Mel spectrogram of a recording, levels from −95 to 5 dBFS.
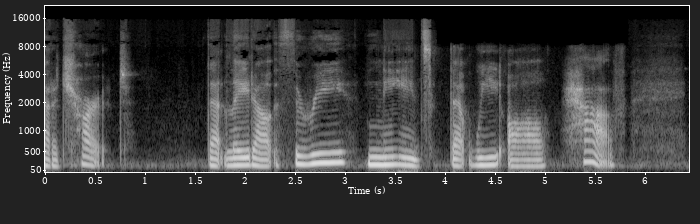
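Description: From 3.35 s, right after "that laid out three", the speech turns rough and muffled, with a coarse, watery texture, and it stays that way to the end at about 6.4 s. The top of the spectrum goes as well, from around 20 kHz down to 8 kHz. This is a call bitrate drop. The bandwidth estimate fell, so the encoder coded with far fewer bits and trimmed the highs. The sound is consistent with a fall from about 32 kbps to roughly 9 kbps, held at its worst for about 1.63 s.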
